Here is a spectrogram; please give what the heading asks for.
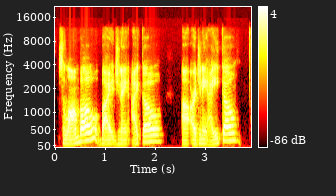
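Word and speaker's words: Chilombo: i mispronounce anything here i think it's pronounced shalombo by janae aiko arjuni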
